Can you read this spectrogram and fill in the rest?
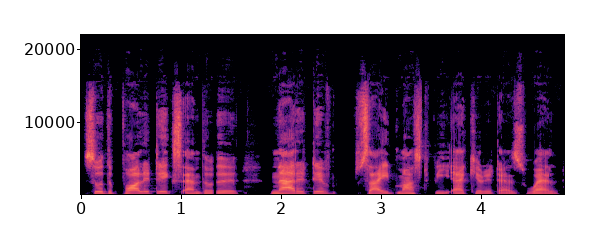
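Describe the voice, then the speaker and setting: A woman host with a fairly low voice speaks in a measured way, laying out a point before asking her guest about it. The recording is dry, with no room sound. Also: no echo. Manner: measured, posing questions. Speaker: podcast host. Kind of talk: conversational interview.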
